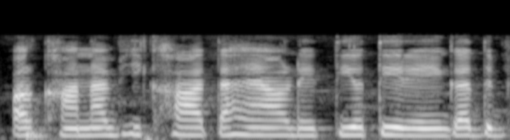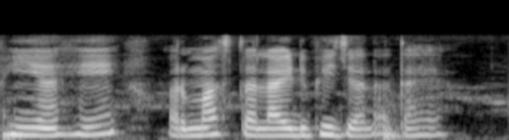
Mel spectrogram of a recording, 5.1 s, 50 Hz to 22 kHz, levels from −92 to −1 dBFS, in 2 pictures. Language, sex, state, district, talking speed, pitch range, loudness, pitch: Chhattisgarhi, female, Chhattisgarh, Raigarh, 210 wpm, 200-215 Hz, -17 LUFS, 210 Hz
